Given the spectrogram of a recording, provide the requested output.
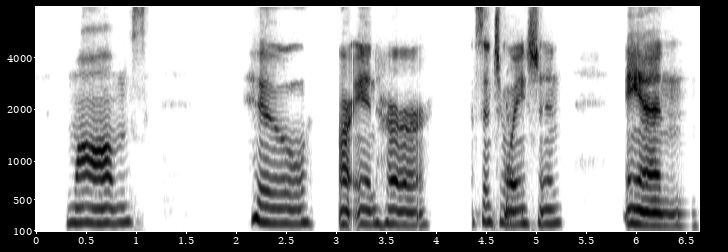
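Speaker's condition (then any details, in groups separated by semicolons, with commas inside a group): ALS; slow progressing form; about 17 years since diagnosis, relatively mildly affected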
